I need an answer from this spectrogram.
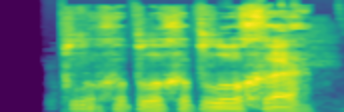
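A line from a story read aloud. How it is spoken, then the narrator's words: Muttering. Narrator (Russian): забормотал Володя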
